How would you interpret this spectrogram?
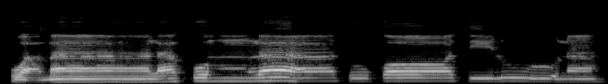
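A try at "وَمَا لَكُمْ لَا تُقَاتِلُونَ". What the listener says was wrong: Hati-hati ma-nya agak kepanjang dikit. Wa ma lakum la tuqatiluna.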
